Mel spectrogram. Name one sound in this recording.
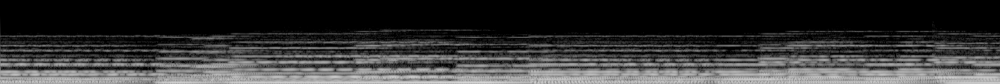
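An electronic organ plays sustained chords with a deep bass line.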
